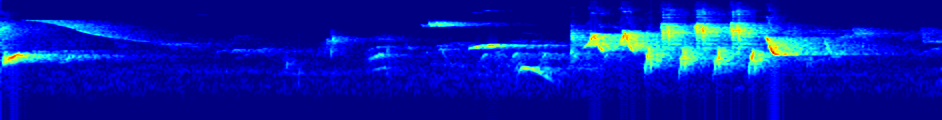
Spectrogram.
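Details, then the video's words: Nightingale song opening with a long descending whistle, then scattered soft notes building to a rapid, loud volley of repeated clicking and trilled notes. "Nightingale Sound"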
